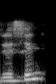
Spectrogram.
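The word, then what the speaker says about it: rescind: yes sir it's called resend okay okay it's pronounced as resend and it means cancel or reject the same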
